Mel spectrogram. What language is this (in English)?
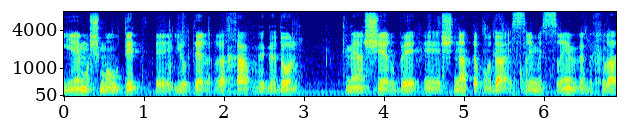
Hebrew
